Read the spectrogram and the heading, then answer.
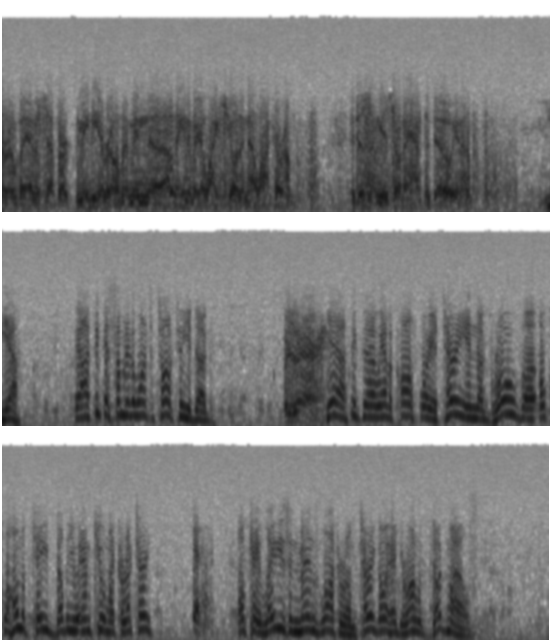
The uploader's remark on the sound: A couple of call ins. On the “Sun Radio Network” (Tampa, FL).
